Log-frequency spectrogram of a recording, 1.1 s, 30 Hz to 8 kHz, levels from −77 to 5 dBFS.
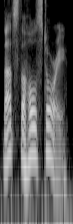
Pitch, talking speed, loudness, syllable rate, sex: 140 Hz, 220 wpm, -16 LUFS, 6.5 syllables/s, male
